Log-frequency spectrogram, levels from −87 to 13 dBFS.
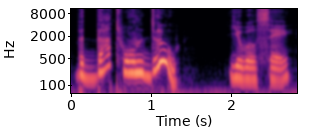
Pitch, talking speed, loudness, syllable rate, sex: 195 Hz, 150 wpm, -16 LUFS, 3.3 syllables/s, female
